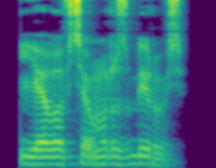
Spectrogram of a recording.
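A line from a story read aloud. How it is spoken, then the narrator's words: Dry curt. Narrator (Russian): сухо проговорил Дайрон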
